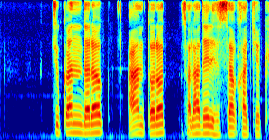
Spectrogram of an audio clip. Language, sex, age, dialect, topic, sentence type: Magahi, male, 18-24, Northeastern/Surjapuri, agriculture, statement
